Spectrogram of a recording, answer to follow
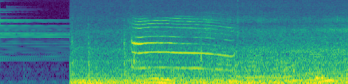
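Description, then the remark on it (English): A single drawn-out, plaintive meow from Mega Kitty, a cat that is not feeling well and threw up on the rug, fairly loud, rising then trailing off over a steady low background rumble, with no talking. “Oh no, Mega Kitty is not feeling well. Threw up all over the rug.”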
